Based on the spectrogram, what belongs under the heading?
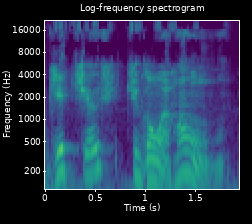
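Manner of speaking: cellmate's eager command, high then drawn out; excited urging. Retold or imitated. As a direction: push her to move, grinning. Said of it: "They're like".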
